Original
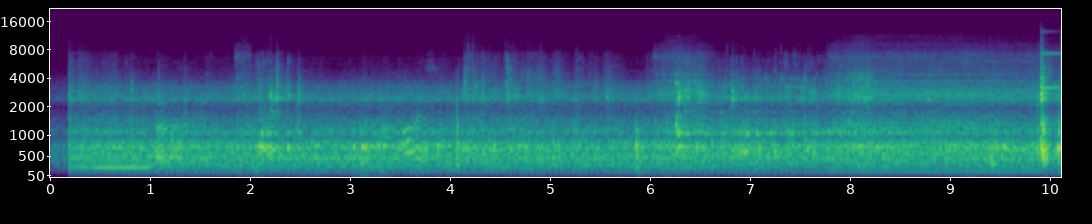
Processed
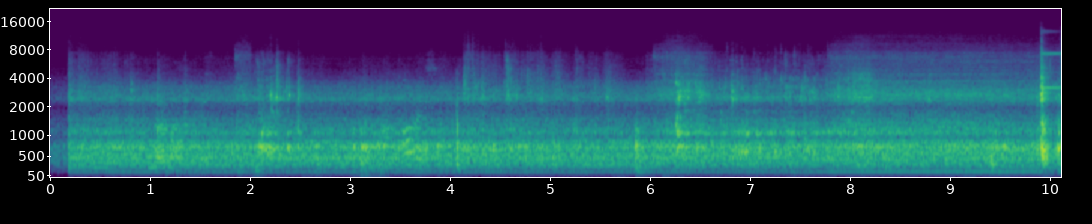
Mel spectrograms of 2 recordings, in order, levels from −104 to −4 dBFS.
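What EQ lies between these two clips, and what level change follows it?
hum notches 60/120/180/240 Hz; 0.0 dB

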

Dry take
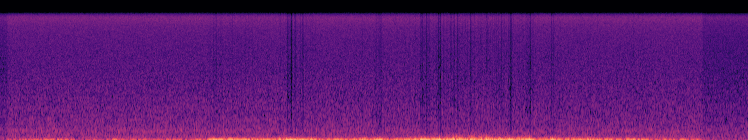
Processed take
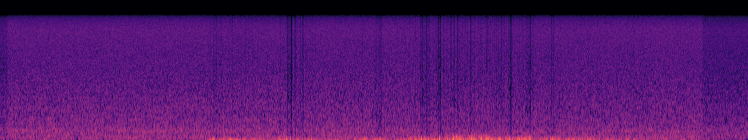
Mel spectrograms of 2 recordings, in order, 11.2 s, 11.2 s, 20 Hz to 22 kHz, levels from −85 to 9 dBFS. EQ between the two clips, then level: high-pass 77 Hz 12 dB/octave; low-pass 9.9 kHz 24 dB/octave; 0.0 dB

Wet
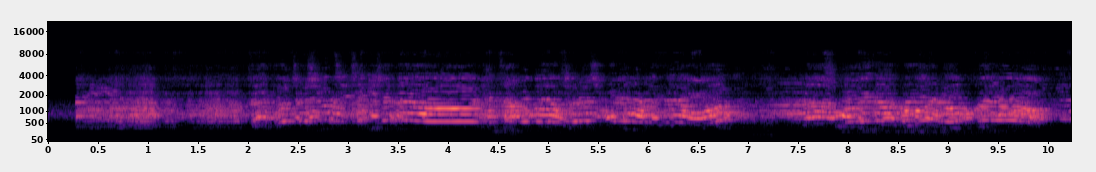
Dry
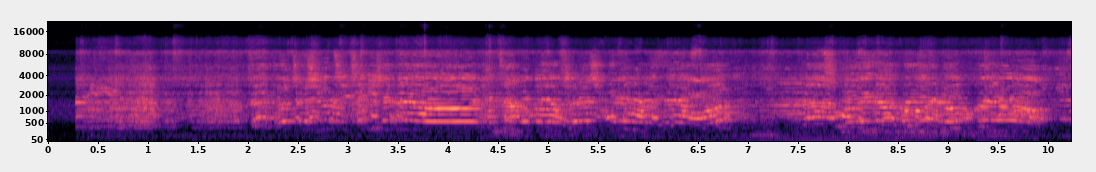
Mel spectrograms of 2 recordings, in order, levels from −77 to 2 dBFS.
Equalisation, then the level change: band-pass filter 850 Hz, Q 3.4; 0.0 dB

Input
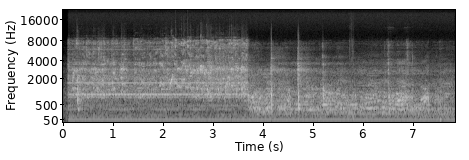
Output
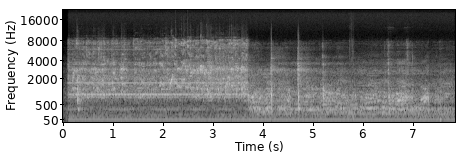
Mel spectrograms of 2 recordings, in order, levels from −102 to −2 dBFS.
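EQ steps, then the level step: peaking EQ 490 Hz -12.5 dB 0.2 oct; 0.0 dB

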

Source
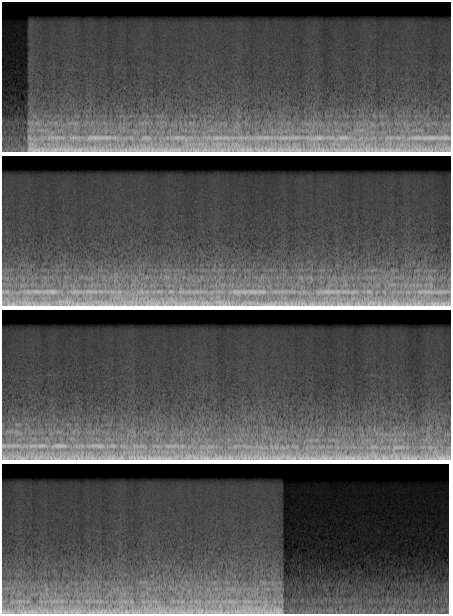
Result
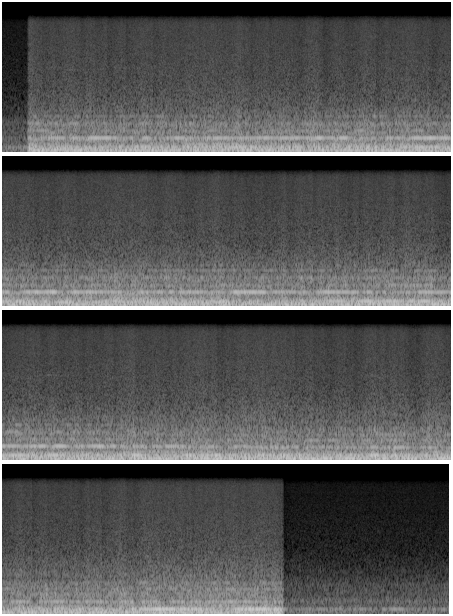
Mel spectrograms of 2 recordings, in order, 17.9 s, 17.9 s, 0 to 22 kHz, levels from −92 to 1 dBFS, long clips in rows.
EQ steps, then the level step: peaking EQ 140 Hz +14.5 dB 0.21 oct; 0.0 dB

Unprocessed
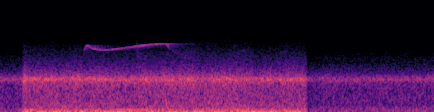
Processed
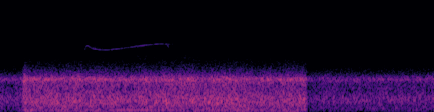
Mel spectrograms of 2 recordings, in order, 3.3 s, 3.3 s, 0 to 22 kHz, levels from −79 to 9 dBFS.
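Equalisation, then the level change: band-pass filter 440 Hz, Q 1.5; 0.0 dB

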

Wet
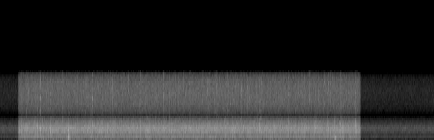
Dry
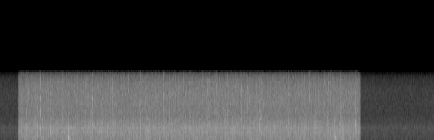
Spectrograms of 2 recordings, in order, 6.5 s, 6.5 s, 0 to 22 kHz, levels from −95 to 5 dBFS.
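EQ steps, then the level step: high-pass 870 Hz 12 dB/octave; treble shelf 2.6 kHz -11.5 dB; static phaser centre 1.1 kHz, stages 6; +3.5 dB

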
